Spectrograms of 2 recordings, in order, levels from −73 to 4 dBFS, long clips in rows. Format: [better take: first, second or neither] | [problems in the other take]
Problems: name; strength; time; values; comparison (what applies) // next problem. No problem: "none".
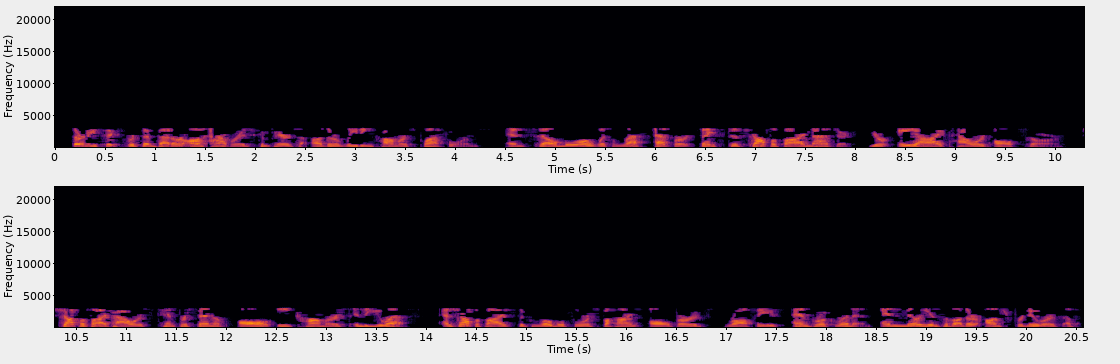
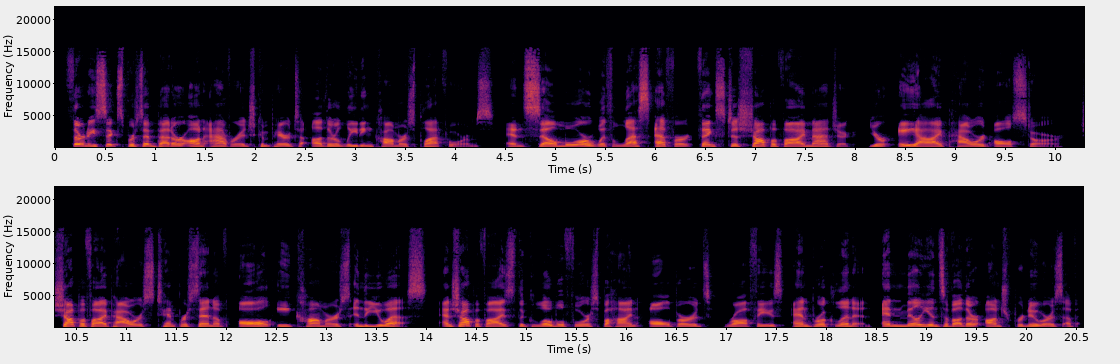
second | garbled, watery; badly; nothing above 3 kHz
